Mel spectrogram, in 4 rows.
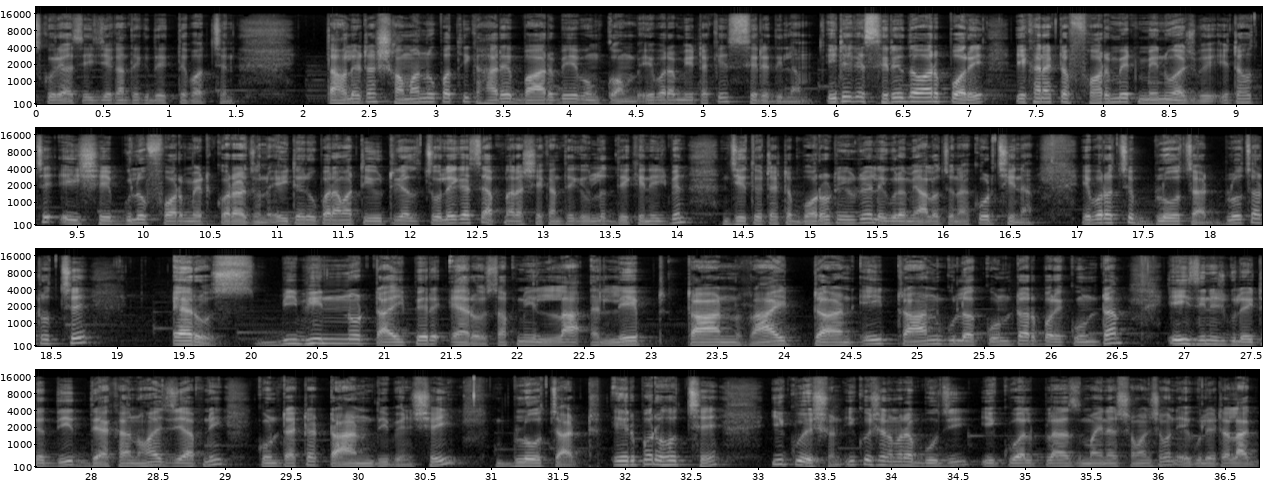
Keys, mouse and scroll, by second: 13.5 click, 14.9 click, 22.3 click, 23.2-29.5 drag, 30.7 click, 31.9 click.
